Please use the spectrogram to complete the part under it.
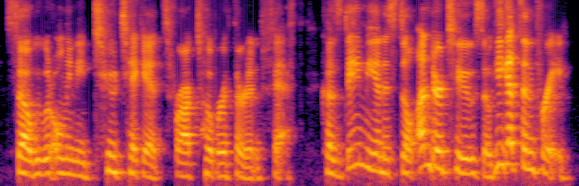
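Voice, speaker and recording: A woman's voice: on the low side, lively intonation, fairly quick, sharp tone. A young woman co-hosting a podcast, chatty and matter-of-fact in casual conversation. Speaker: podcast co-host. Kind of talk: casual chat.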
